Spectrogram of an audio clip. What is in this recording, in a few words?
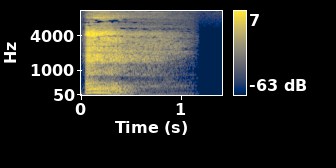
NPC Death Knight Male Med Greeting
